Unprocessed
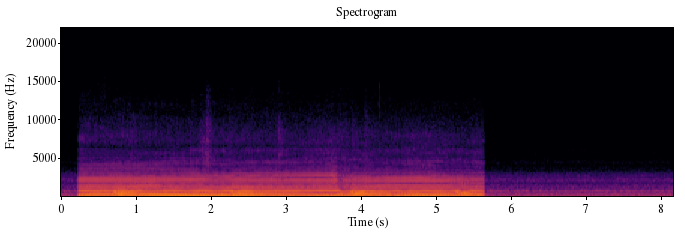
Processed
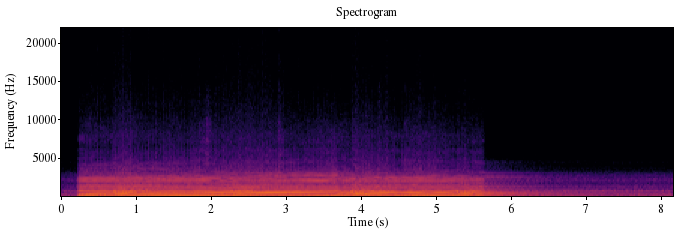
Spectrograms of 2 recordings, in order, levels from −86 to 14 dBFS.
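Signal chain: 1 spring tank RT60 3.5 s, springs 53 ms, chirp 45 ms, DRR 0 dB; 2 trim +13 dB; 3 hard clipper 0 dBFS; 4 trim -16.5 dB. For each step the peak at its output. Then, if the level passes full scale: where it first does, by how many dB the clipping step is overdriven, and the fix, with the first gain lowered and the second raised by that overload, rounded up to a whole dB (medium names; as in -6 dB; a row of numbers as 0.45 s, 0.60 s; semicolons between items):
-4.5 dBFS, +8.5 dBFS, 0.0 dBFS, -16.5 dBFS; step 2, 8.5 dB; step 2 +4 dB, step 4 -7.5 dB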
